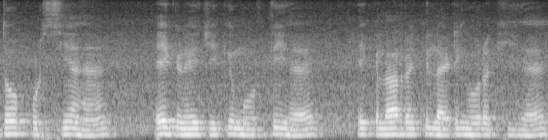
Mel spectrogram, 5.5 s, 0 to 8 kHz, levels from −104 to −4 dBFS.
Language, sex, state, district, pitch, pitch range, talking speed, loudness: Hindi, male, Chandigarh, Chandigarh, 130 Hz, 120-130 Hz, 185 wpm, -17 LUFS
